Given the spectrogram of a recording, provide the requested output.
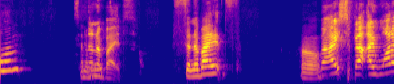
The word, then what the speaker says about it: Cenobites: Cenobites. Cenobites? Oh. But I want to spell it with a Y. I say Cenobites because Kino.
